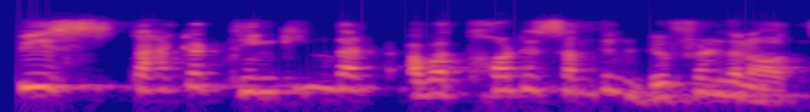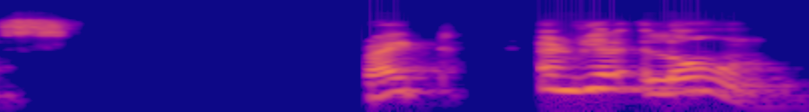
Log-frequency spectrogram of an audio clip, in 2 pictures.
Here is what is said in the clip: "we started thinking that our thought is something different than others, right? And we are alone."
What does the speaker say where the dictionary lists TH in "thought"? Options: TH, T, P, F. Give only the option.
T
